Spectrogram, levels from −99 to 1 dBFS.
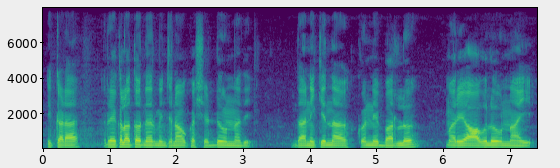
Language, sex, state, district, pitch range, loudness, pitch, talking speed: Telugu, male, Telangana, Mahabubabad, 100-110 Hz, -17 LUFS, 105 Hz, 105 wpm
